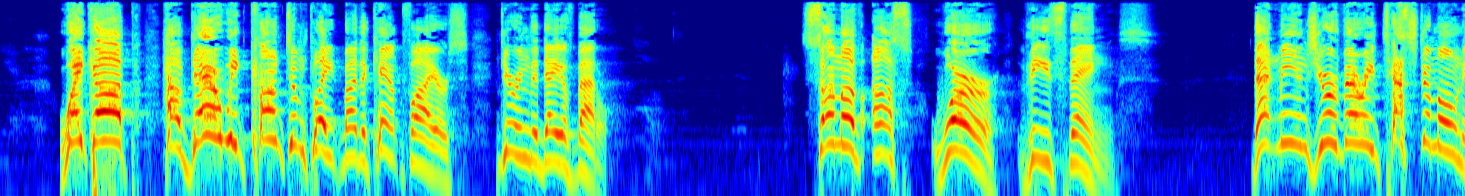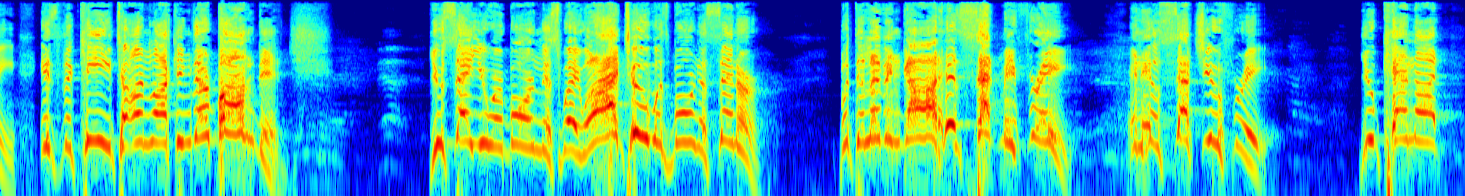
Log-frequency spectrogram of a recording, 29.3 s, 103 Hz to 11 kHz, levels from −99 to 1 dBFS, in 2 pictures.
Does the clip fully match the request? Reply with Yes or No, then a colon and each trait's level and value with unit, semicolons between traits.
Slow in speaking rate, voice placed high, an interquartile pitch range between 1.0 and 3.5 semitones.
No: slow, 125 wpm; very high, 360 Hz; average, 4.1 semitones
